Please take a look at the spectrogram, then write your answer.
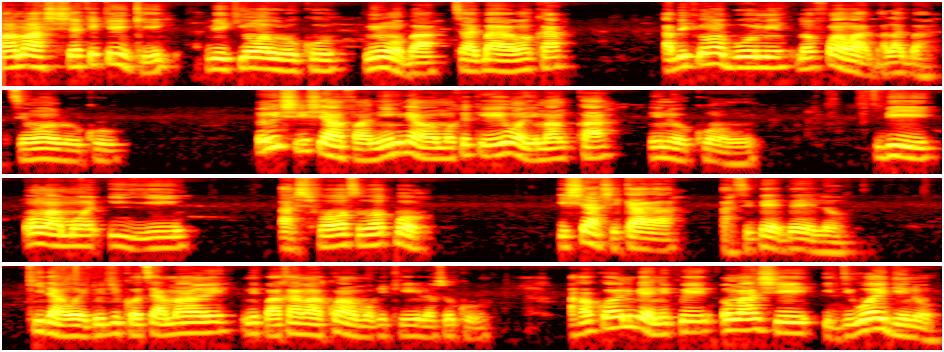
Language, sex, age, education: Yoruba, male, 15-29, tertiary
